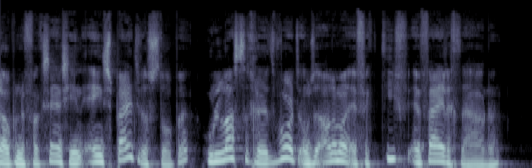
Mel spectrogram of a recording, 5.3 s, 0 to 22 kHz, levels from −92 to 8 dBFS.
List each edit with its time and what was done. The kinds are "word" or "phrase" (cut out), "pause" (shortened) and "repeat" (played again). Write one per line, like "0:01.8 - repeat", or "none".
0:02.0 - pause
